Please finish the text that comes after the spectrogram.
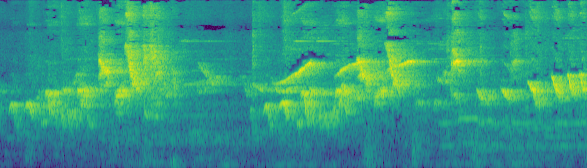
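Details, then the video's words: White-rumped shama song used to train another shama: rich, varied whistled phrases sweeping up and down, delivered in two long flowing bursts with brief pauses. "NÀI CHÒE LỬA | Đào tạo THANH cho lửa chuyền"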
